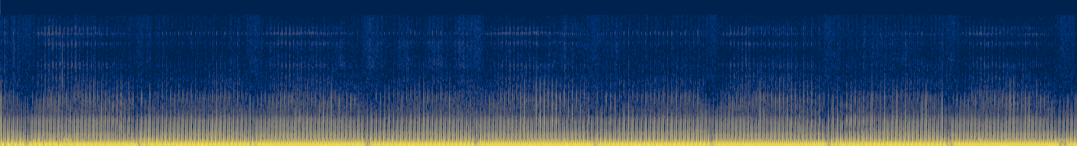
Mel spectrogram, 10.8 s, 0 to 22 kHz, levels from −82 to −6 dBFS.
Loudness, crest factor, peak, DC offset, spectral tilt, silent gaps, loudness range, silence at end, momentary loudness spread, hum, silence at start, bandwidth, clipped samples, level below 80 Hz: -24 LUFS; 6 dB; -8 dBFS; under 0.1%; -9.5 dB/octave; none; 0 LU; 0 s; 1 LU; none; 0 s; 1.8 kHz; under 0.1%; -18 dBFS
